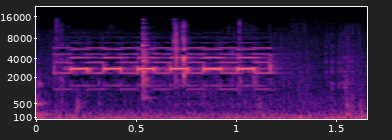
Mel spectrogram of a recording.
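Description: A mobile phone rings with a bright electronic tone, six quick pulses in a steady pattern, moderately loud over a faint low background hum.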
